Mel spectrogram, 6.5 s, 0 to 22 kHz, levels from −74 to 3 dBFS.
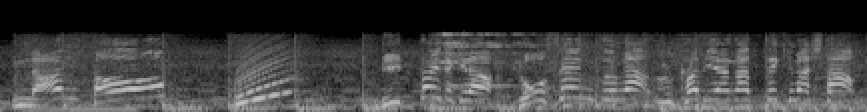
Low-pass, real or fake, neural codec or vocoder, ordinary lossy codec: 7.2 kHz; real; none; Opus, 32 kbps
